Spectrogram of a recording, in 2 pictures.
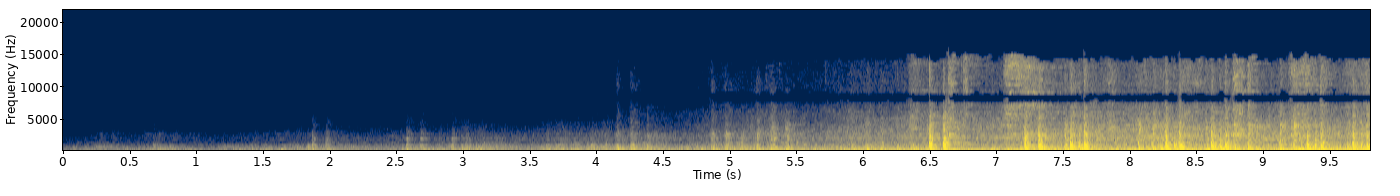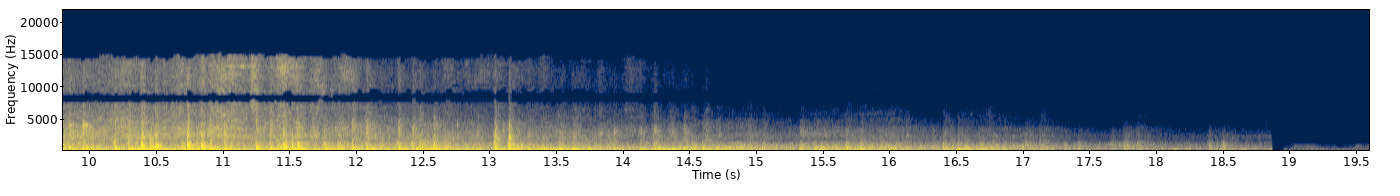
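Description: JR Shikoku 8600 series limited express electric train passing, growing louder as it approaches and fading as it goes away, with a run of wheels clicking over rail joints as it goes by. The sound cuts off suddenly near the end.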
